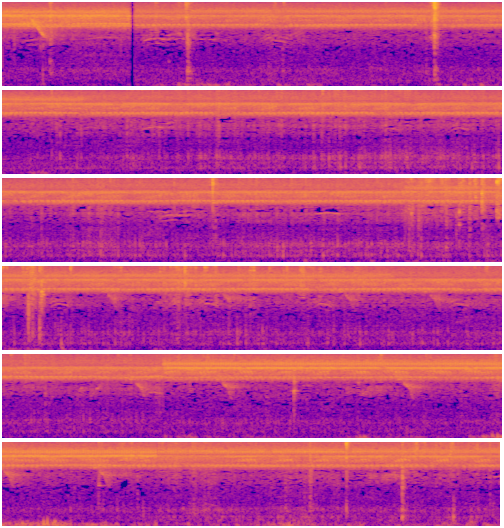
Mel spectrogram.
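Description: Steady high-pitched chorus of forest insects, its layers shifting in level now and then, with a few light knocks and clicks over it.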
